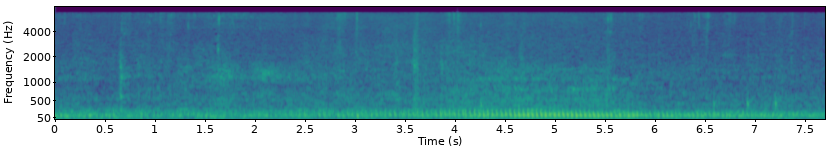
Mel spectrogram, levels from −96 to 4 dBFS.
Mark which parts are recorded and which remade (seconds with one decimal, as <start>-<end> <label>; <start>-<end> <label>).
0.0-2.1 recorded; 2.1-4.1 remade; 4.1-7.7 recorded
